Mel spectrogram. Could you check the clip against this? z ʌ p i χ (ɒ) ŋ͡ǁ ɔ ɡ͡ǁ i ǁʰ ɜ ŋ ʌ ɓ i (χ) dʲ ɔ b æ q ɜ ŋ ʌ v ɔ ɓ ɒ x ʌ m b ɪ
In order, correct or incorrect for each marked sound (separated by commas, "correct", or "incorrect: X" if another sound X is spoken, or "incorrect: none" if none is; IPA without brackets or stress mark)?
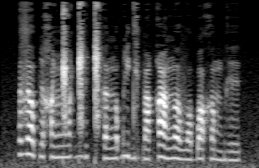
incorrect: ʌ, incorrect: none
